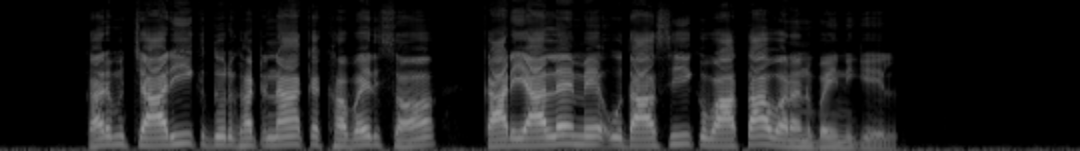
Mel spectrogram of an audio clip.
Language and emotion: Maithili, sad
